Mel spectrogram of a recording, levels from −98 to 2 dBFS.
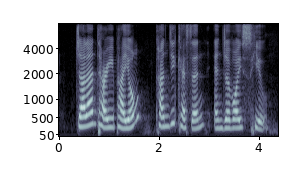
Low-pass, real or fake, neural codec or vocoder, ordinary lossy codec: none; real; none; none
